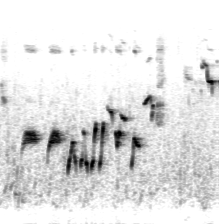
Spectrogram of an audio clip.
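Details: White-rumped shama song offered as a training master, set against nature sounds with trickling water: a series of clear whistled phrases, some rising, others with quick downward flicks, followed by a higher, fainter note at the end.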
